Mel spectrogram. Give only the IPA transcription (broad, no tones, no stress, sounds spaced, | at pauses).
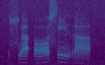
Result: sʷ a ʔ ɔ s ĩ r a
